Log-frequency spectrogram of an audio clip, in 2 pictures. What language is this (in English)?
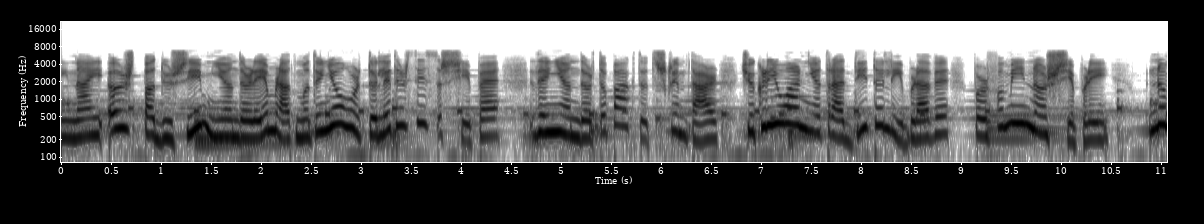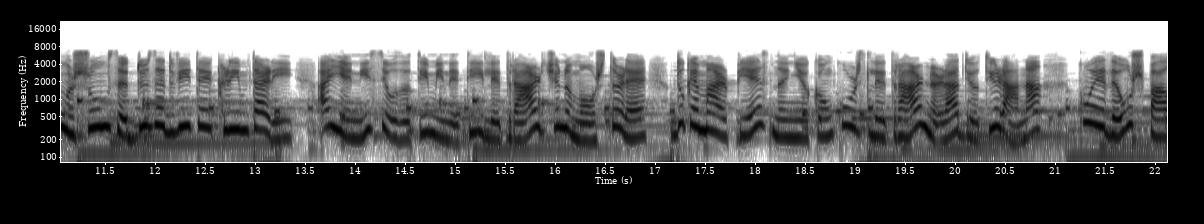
Romanian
